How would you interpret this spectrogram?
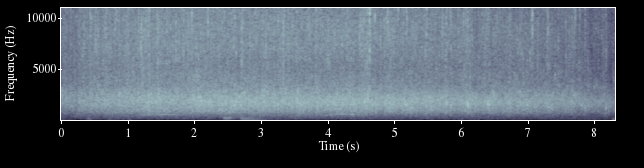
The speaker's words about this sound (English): Please welcome with a warm applause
